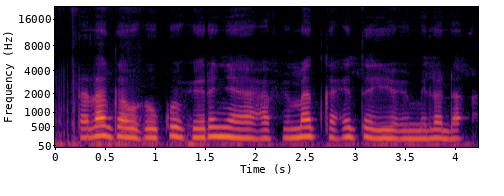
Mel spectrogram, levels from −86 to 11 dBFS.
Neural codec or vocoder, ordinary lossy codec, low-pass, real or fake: vocoder, 44.1 kHz, 128 mel bands every 256 samples, BigVGAN v2; none; none; fake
